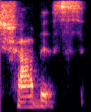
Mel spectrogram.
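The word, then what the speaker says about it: שבת: que nazim para eles a letra TAF é pronunciada como se fosse um samer eles não vão falar Shabat eles vão falar shabes o TAF vira samer e isso eu aprendi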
